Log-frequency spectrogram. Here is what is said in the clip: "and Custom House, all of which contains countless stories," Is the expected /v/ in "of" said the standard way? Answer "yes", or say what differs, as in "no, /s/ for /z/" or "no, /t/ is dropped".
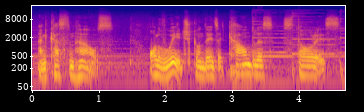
yes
